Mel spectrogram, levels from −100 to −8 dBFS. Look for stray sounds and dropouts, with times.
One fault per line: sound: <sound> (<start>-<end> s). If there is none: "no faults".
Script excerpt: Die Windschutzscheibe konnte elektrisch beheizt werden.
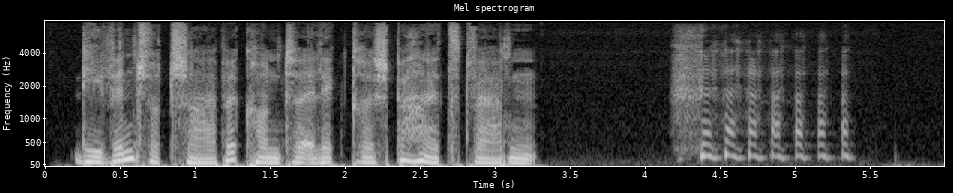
sound: laugh (4.2-5.4 s)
